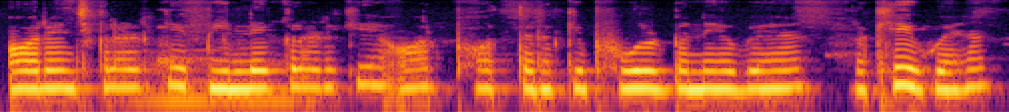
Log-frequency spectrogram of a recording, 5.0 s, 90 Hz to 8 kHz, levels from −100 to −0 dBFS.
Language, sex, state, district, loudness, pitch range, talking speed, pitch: Hindi, female, Jharkhand, Deoghar, -15 LUFS, 235-250 Hz, 200 wpm, 235 Hz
